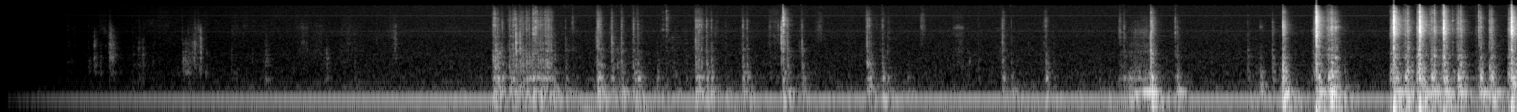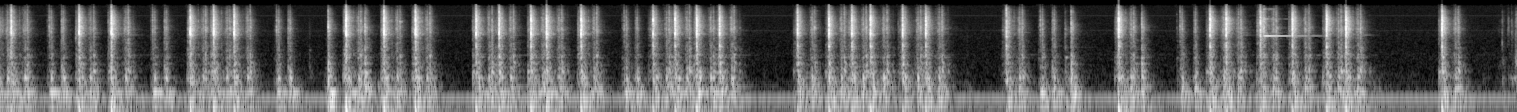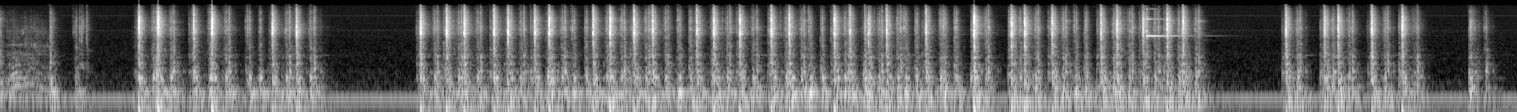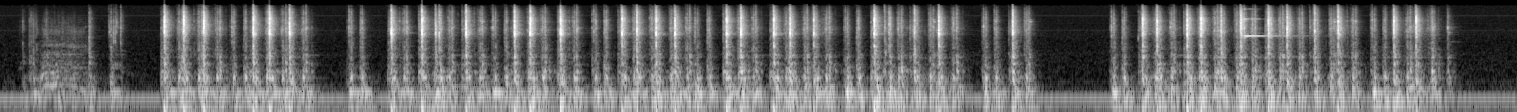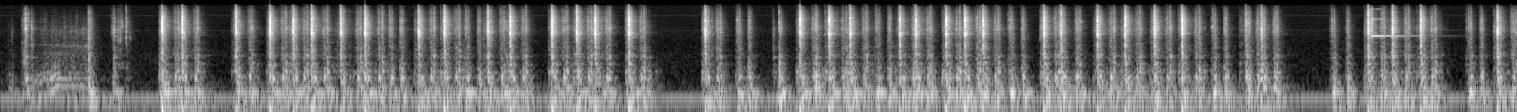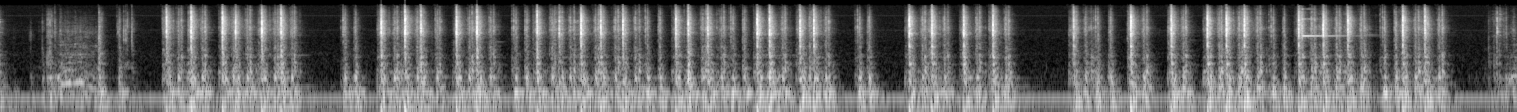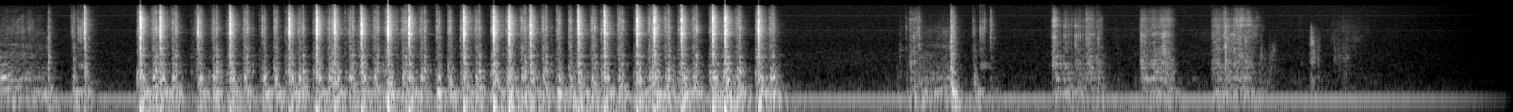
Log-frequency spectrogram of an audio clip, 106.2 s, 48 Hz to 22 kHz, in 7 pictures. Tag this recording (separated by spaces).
field-recording manual-typewriter olivetti-lettra-22 sound-effect typewriter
